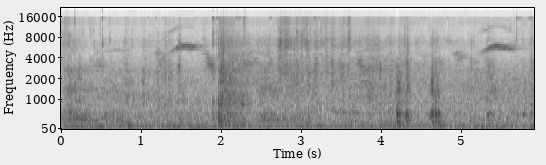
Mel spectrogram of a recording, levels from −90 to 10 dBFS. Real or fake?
fake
